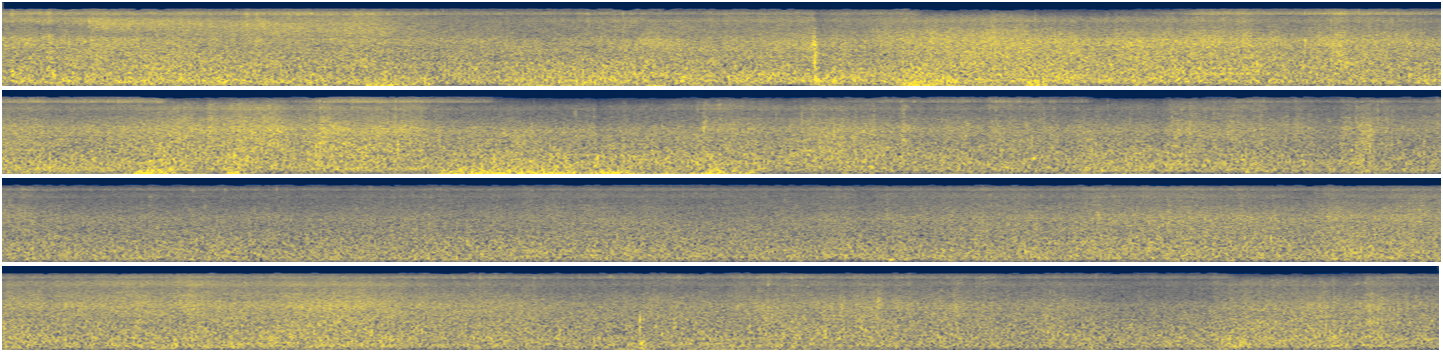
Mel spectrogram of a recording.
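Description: River whitewater rushing steadily, heard from a kayak in the rapid, with a few low buffets of wind on the microphone in the first ten seconds.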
